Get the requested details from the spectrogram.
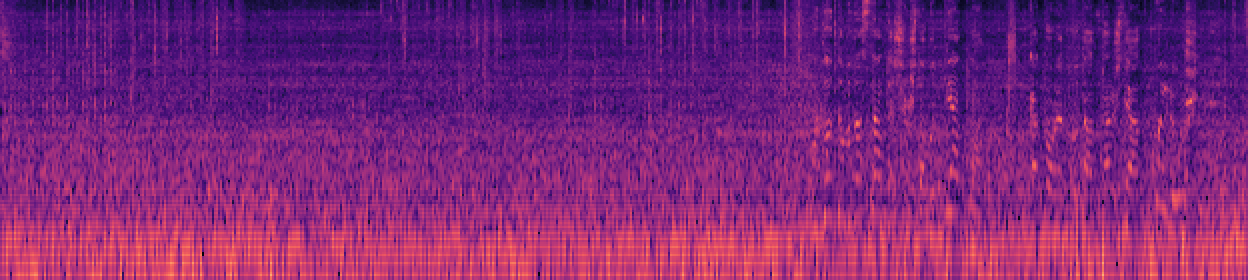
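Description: Fabric rustles as a man handles a bag.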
